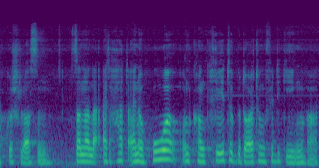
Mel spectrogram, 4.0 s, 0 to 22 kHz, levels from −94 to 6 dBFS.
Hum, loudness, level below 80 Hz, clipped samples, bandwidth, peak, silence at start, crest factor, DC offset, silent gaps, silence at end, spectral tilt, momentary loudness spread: none; -31 LUFS; -68 dBFS; under 0.1%; 12 kHz; -12 dBFS; 0 s; 18 dB; under 0.1%; none; 0 s; -7 dB/octave; 10 LU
